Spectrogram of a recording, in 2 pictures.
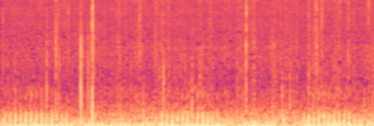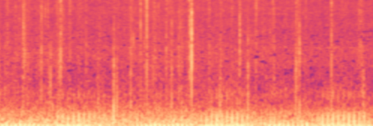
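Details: Steady, rumbling purr of a cat, gently swelling in cycles under clicking fireplace crackles and occasional sharper pops.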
